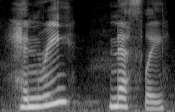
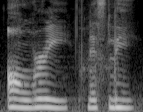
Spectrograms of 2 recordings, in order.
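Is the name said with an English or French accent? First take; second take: English; French. First: The name is said with an English accent. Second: The name is said with a French accent.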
